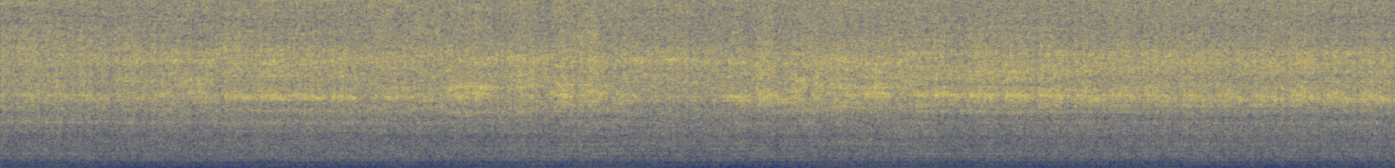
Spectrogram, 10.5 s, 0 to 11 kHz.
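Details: 2003 Dodge Grand Caravan 3.3, 372,528 miles: steady high-pitched hiss and chirp on acceleration, worse toward 2000 rpm; idler, tensioner and power steering pump replaced without fix, worn serpentine belt was the cause.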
